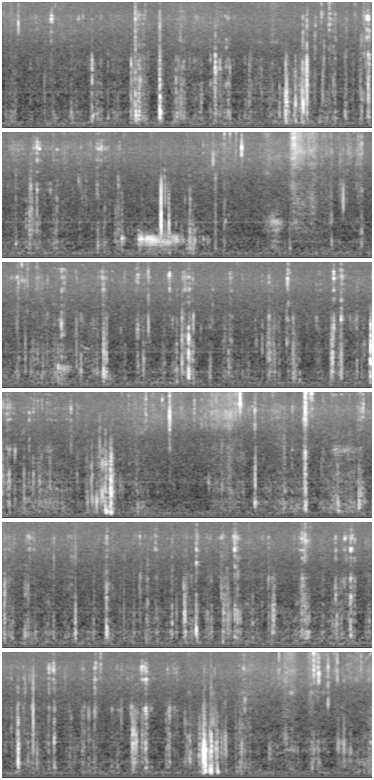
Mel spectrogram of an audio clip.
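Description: Close-miked chewing and biting of a soft, sugar-dusted cream-filled donut: soft chewing with many small wet, sticky mouth clicks, now and then a louder one.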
